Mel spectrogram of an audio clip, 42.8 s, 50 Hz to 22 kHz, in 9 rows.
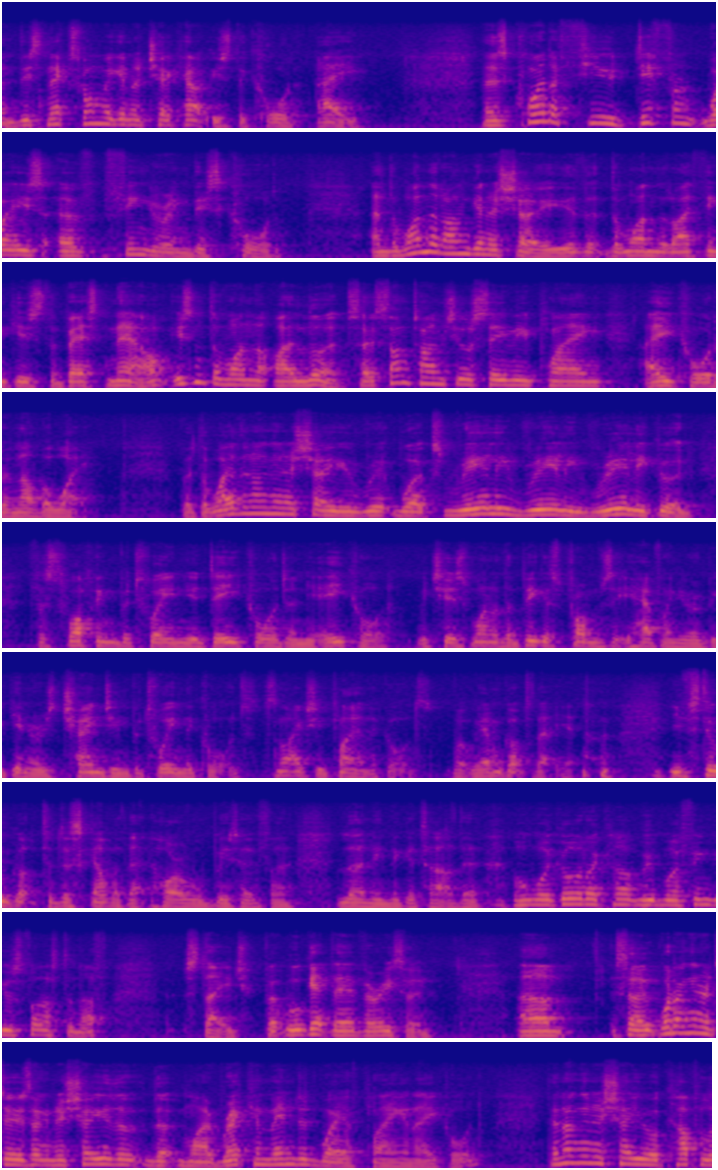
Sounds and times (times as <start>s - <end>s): Speech: 0.0s - 2.5s, 3.2s - 42.8s.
